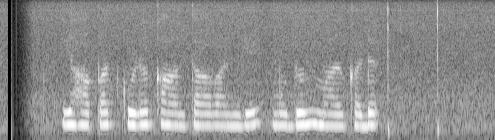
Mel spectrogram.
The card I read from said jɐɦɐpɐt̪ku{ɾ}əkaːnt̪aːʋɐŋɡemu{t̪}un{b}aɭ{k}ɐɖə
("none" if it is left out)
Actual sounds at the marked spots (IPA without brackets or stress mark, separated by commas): ɭ, d̪, m, k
